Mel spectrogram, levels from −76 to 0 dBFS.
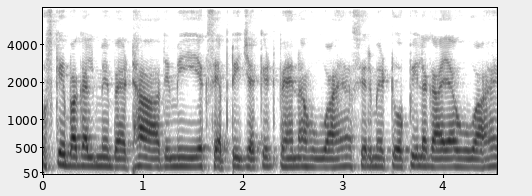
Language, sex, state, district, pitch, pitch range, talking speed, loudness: Hindi, male, Haryana, Jhajjar, 160 Hz, 155-165 Hz, 225 wpm, -19 LUFS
